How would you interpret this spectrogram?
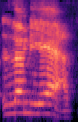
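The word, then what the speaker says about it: Lumière: But so you could pronounce it better because of the E. Because it's French. Yeah. Lumiere.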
